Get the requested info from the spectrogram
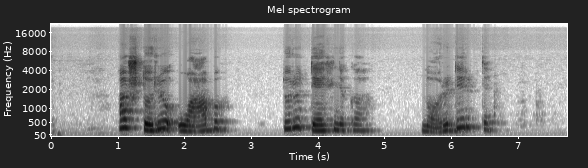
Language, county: Lithuanian, Tauragė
